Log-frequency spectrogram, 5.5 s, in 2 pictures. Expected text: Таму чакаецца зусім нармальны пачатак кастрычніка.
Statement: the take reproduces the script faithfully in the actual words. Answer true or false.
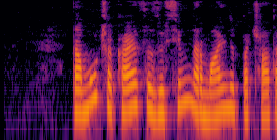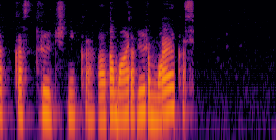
false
